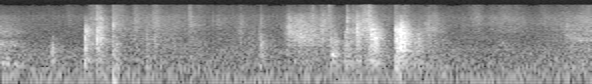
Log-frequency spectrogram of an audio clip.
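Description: Book pages rustle as a woman turns them.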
